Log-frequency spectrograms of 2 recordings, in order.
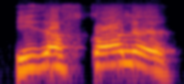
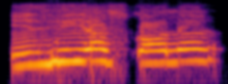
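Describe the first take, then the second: First: "he's a scholar" falling at the end; statement. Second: "is he a scholar" pitched high throughout; question. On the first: Teacher translating the example, "he's a scholar" as a falling statement. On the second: Teacher translating the question form, high-pitched "is he a scholar". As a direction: ask "is he a scholar" on a high tune. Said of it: "change your jumlatul ismiya into a questioning". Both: Shown as a demonstration.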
